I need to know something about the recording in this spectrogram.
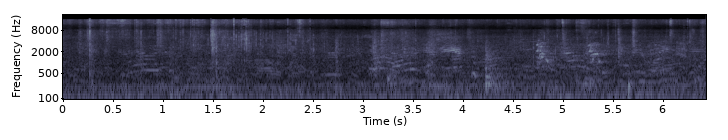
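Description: Indistinct voices and calls from people around a baseball field, with a few short sharp knocks.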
